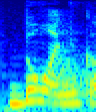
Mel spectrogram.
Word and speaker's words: донька: їх зазвичай найчастіше плутають донька має наголос на першому складі а дочка на другому Вони мають протилежне наголошення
